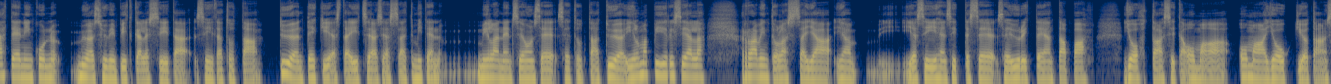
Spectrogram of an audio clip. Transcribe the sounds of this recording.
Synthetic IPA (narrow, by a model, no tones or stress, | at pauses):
æht̪eːniːŋkunmyøshyʋimpit̪kælːessiːt̪æ̰siːt̪æt̪ot̪ɑ̰t̪yønt̪ekiæ̰st̪æit̪seɑsiɑ̰sːɑ̰et̪mit̪enmilːɑnenseonseset̪ot̪ɑ̰t̪yøilmɑpiːrisielːærɑʋint̪olɑsːɑjɑjɑ | jɑ̰siːhensit̪ːesseseyrit̪ːæjænt̪ɑpɑ | joht̪ɑːssit̪æ̰ʔomɑ̰ːʔomɑːjoukːiot̪ɑ̰ːn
